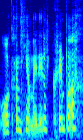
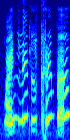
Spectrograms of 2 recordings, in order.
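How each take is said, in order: First: High, quick coo; playful cooing. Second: Tiny, very high squeal; squeaky cooing. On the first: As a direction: coax it like a little pet. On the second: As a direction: coo it in a squeaky little voice. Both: Pretend. Cooing at a little crimper.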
